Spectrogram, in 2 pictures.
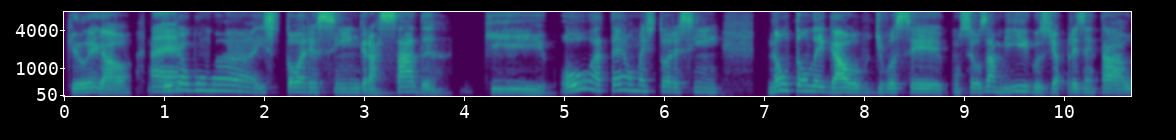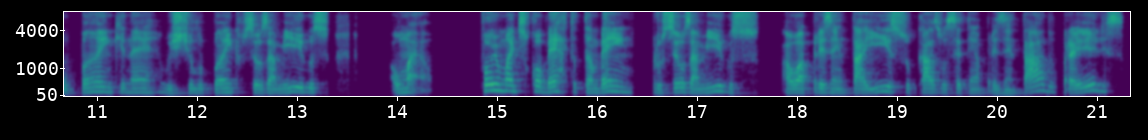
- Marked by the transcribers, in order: tapping
- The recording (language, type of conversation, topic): Portuguese, podcast, Como você descobre música nova hoje em dia?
